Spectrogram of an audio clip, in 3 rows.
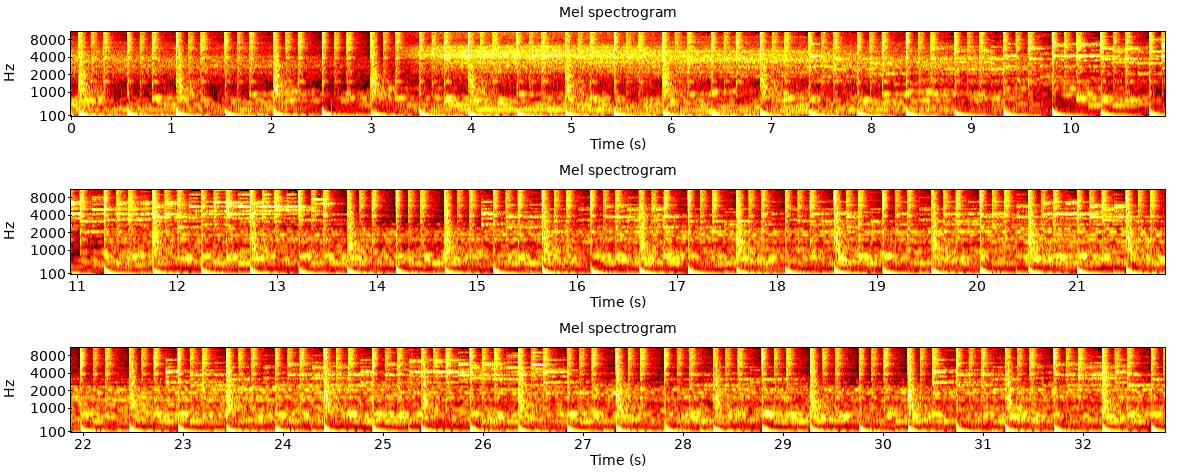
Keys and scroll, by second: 22.0-24.5 typing.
